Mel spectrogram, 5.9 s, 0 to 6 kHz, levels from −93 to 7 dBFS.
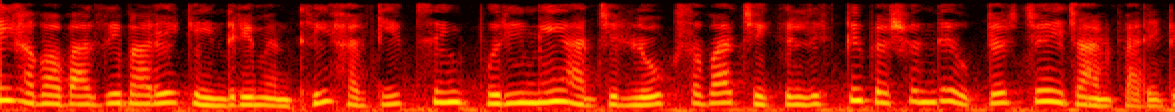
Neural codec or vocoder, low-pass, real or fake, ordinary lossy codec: codec, 16 kHz, 2 kbps, FreqCodec, larger model; 5.4 kHz; fake; none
